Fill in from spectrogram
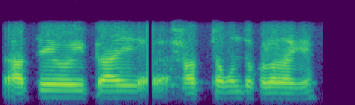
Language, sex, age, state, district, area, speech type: Bengali, male, 18-30, West Bengal, Purba Bardhaman, urban, conversation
